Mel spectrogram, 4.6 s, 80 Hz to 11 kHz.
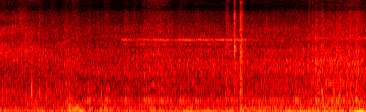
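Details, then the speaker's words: Hyundai i10 idling with AC on, after tightening the loose V-belt: soft even low hum, no squeal or chirp; belt noise fixed. "और engine की आवाज सुनो आप ये देखो बिल्कुल भी आवाज नहीं"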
